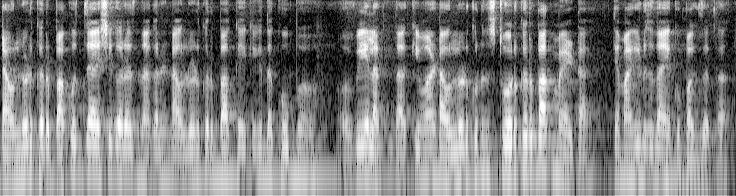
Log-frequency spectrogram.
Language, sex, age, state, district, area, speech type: Goan Konkani, male, 18-30, Goa, Tiswadi, rural, spontaneous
